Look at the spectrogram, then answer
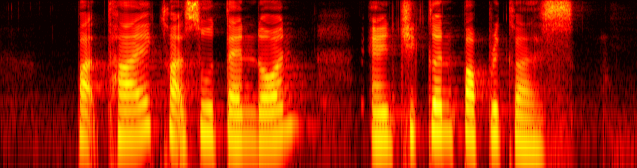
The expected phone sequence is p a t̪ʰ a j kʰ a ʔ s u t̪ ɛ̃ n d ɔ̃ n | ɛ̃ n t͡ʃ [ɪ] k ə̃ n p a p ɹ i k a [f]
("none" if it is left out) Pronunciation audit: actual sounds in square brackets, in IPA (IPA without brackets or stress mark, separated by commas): i, s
